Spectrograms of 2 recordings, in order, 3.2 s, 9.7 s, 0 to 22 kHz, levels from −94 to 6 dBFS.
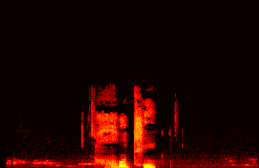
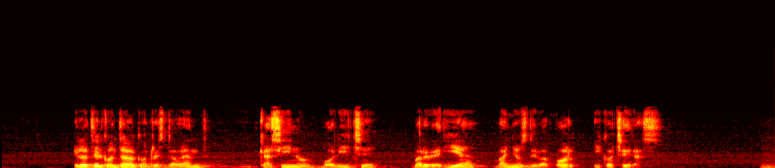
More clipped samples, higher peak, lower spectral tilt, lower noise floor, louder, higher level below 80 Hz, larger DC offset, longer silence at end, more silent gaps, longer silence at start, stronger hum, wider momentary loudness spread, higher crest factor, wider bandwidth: neither; second, -8 dBFS vs -4 dBFS; about the same, -4.5 dB/octave vs -4 dB/octave; about the same, -74 dBFS vs -72 dBFS; about the same, -24 LUFS vs -23 LUFS; about the same, -62 dBFS vs -64 dBFS; neither; first, 1.3 s vs 0.05 s; neither; first, 1.2 s vs 0.95 s; neither; first, 18 LU vs 15 LU; about the same, 22 dB vs 20 dB; first, 11 kHz vs 8 kHz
